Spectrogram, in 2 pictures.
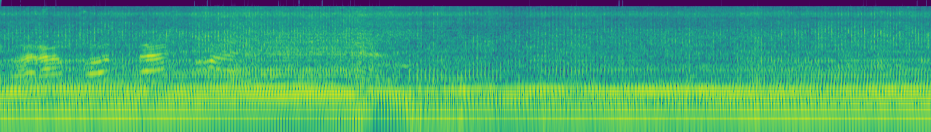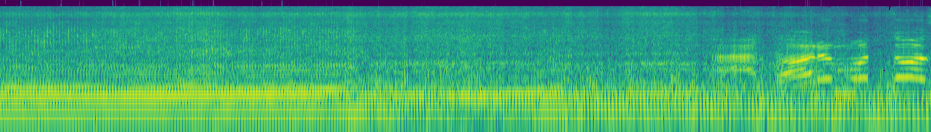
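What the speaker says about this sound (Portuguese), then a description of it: "Agora a moto está correndo." A motorcycle engine with a worn drive chain and sprocket kit runs loud and close, a steady droning hum that dips and rises as it revs, with someone talking over it.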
